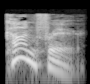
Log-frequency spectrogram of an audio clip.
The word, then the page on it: confrere: British English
